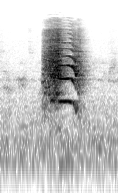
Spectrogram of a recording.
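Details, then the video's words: A male Goffin's cockatoo, excited and hopping on top of his cage at night, gives one harsh, honking, goose-like squawk about half a second long against a quiet background; a noise not heard from him in the month before. "Silly Goffin sounds like a goose"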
